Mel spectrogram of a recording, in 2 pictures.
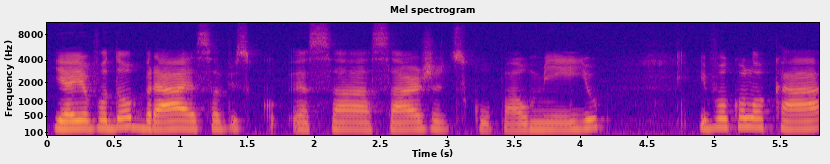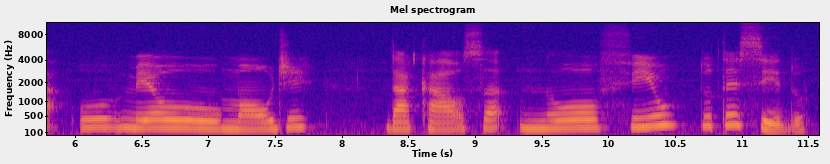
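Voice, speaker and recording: A Brazilian woman teaches sewing in an unhurried, measured way, her voice stuffy and nasal from a cold. Beneath the congestion her tone stays smooth and clean. She talks through each step as she works, fixing small slips as she goes. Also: fairly low pitch. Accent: Brazilian Portuguese. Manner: calm, explains while working, small self-corrections.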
